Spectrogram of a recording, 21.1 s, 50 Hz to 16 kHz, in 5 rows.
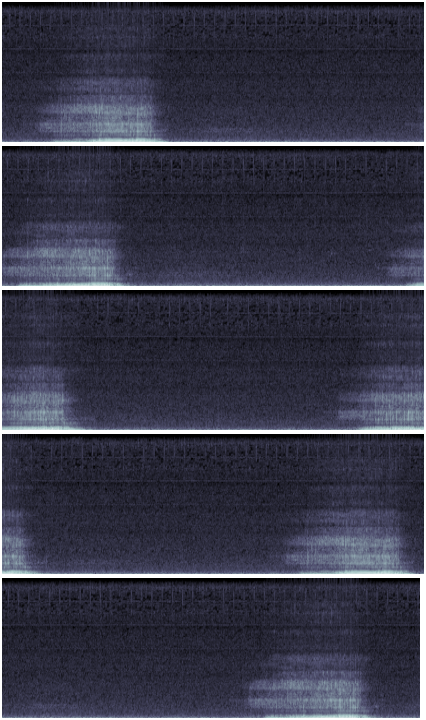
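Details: Regular low rattling snores on each inhalation, about 16 per minute, with quiet pauses between; snoring.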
